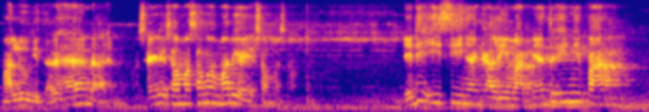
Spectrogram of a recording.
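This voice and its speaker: A man's voice: sits high, lively intonation, brisk, reverberant, music in the background, low-quality recording. A man giving a rambling online lecture on research proposals, addressing his listeners directly.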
